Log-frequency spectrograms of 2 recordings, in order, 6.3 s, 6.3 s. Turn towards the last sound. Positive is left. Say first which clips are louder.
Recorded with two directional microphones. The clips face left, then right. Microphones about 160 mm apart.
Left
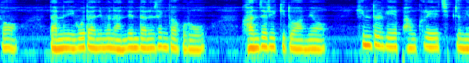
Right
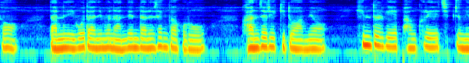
# right 5 dB
turn(degrees=-40)  # may be behind; listen again after turning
